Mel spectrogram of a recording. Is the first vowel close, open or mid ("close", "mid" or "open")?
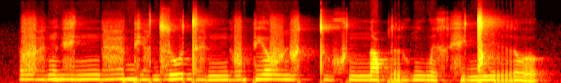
open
